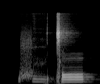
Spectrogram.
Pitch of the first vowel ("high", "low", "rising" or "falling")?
falling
